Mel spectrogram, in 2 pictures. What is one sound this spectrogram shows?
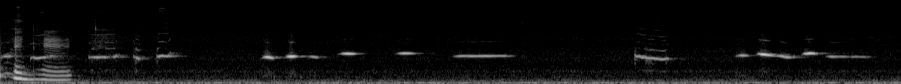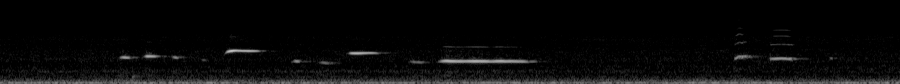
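A cockatiel whistles a tune nearby in short, clear notes.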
